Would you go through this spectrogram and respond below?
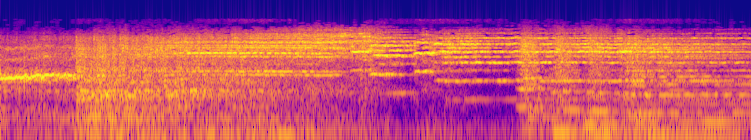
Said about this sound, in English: In my ears was the screeching of brakes, of tires taking a wild curve.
